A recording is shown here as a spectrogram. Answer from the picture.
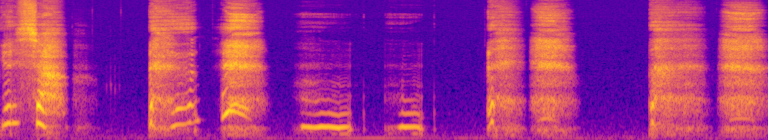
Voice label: lobby, Voice Line, JPN; Eternal Return; Tia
